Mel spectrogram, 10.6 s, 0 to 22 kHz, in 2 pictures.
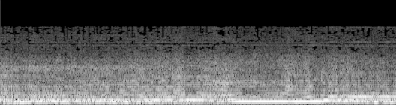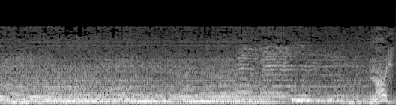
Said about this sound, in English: A small car that's all Buick, with room, comfort, and an engine that no other compact car in America offers. The incredible Buick V6. Skylark, its free spirit made practical.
